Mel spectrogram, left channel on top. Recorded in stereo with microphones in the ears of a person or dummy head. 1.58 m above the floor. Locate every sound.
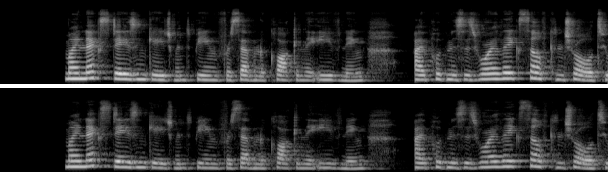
0.7 s a woman speaking: 20° left (ahead or behind), 0.7 m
